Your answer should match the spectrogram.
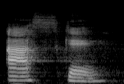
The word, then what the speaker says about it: asking: Think about breaking the word into ass and king, and then put the two together to say it correctly. Asking.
